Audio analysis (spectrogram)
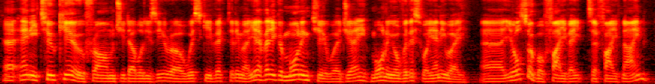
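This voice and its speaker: A man's voice: lowish voice, expressive, a little fast, hardly any pauses, fairly bright tone, a little hiss or hum. A man chatting casually as an amateur radio operator, rambling and hesitant, often repeating himself. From Wales. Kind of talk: casual ham radio chat.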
